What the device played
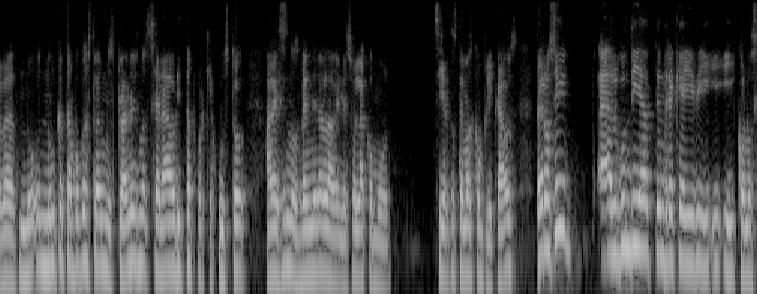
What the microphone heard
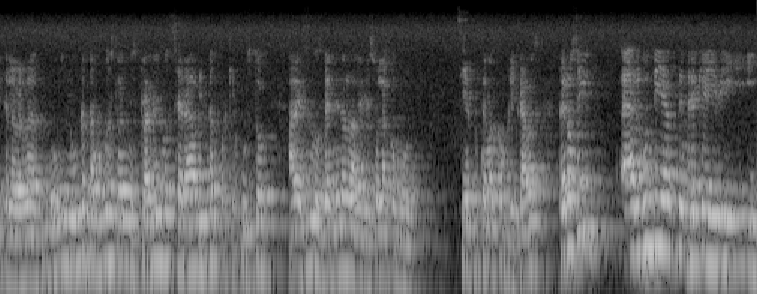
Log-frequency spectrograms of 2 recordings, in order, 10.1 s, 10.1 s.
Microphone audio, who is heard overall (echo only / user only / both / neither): echo only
